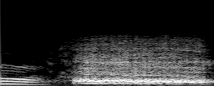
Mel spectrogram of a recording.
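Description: A cow named Bossy moos as she is milked: a short tonal lowing opens, then a long, loud, rough bellow holds for over a second before trailing off. No talking accompanies it.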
